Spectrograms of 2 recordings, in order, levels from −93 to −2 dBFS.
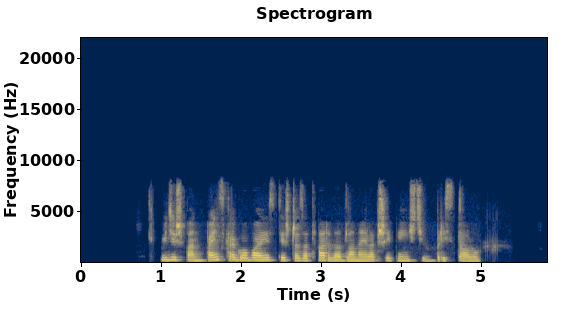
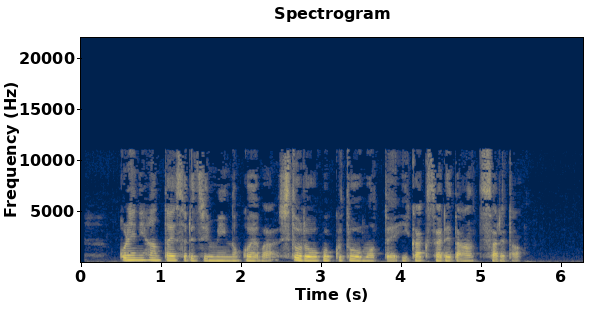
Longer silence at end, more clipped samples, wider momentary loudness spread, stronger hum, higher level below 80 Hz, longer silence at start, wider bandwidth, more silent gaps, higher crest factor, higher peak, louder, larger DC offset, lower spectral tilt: first, 0.85 s vs 0.65 s; neither; about the same, 8 LU vs 8 LU; neither; second, -62 dBFS vs -56 dBFS; first, 1 s vs 0.5 s; second, 8.4 kHz vs 11.5 kHz; neither; about the same, 18 dB vs 16 dB; first, -2 dBFS vs -6 dBFS; first, -18 LUFS vs -22 LUFS; neither; about the same, -4.5 dB/octave vs -5 dB/octave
